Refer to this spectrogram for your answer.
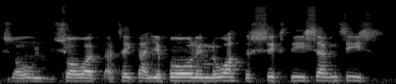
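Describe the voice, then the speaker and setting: A man in his forties with a Liverpool accent, interviewing a guest with halting, repeated words. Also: fairly high pitch, flat delivery, a little hiss or hum. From Liverpool, England. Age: 40s. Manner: repeats words, stumbles into questions. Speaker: podcast interviewer. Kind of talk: casual interview.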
